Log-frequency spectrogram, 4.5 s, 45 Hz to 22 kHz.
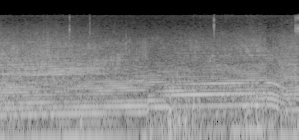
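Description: A GT4 race car engine at partial throttle in a racing game at Monza hums steadily with layered droning tones, pitch stepping up and down as it runs, loud and constant without talk.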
